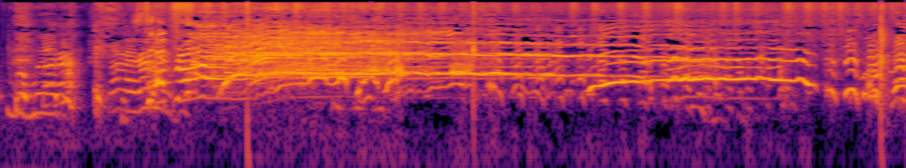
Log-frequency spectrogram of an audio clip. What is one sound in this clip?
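Young women sing loudly together close by.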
